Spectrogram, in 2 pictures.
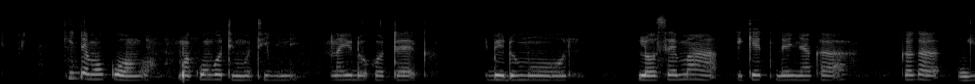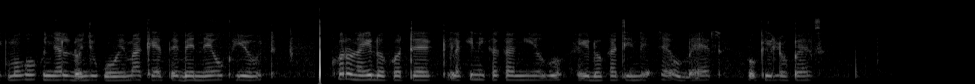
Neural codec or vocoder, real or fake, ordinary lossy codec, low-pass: vocoder, 44.1 kHz, 128 mel bands, Pupu-Vocoder; fake; none; none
